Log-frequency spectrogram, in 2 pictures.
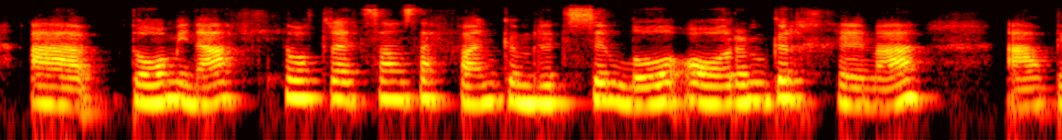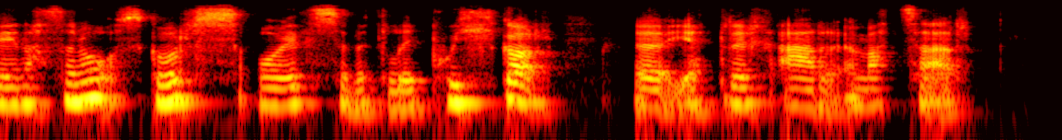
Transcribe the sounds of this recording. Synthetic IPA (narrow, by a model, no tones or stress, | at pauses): ad̥oːminaθɬɛwɔdrɛd̥sanstɛfaŋɡəmrɨd̥sɪlˠʊʔɔɾəmɡərχɨmaabeːnasɔnuːsɡ̥ʊrsoːɨðsɛvədlˠɨpʰʊɨɬɡɔr | əːḭɛdrɨχa̰ɾə̰matʰa̰r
